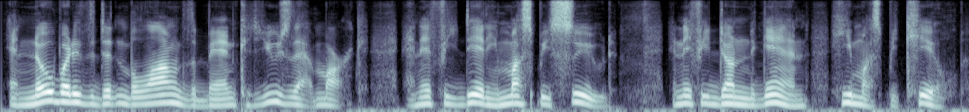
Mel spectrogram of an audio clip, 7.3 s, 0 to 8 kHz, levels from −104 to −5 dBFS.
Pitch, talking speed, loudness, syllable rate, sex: 140 Hz, 245 wpm, -19 LUFS, 5.7 syllables/s, male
